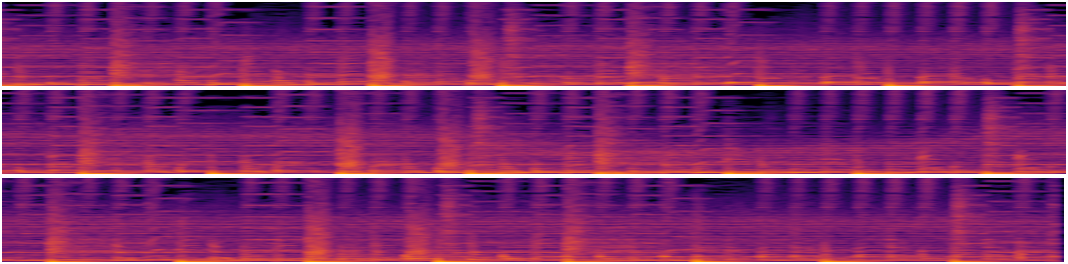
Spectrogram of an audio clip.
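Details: Electronic dance music with a steady pounding bass beat about twice per second and layered synth melodies; no animal sound.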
